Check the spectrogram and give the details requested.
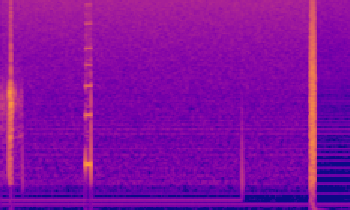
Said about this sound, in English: Yeah, I kind of heard Echo Link key up and give its ID on there. That's what we heard just a moment before.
